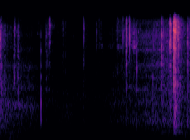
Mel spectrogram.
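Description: Faint snips and clicks of scissors cutting a strip of double-sided tape: a few light clicks at the start and a few more toward the end, nearly silent in between.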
